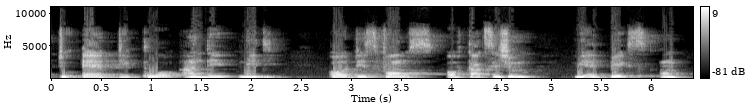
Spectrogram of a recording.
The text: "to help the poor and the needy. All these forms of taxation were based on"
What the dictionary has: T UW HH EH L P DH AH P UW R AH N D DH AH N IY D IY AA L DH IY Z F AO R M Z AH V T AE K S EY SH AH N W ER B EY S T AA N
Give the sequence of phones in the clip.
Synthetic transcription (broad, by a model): T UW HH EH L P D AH P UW AH N D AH N IY D IY AA L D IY S F AO M S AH F T AE K S EY SH AH N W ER B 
